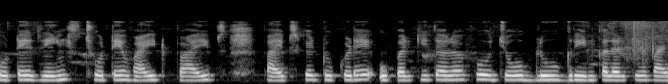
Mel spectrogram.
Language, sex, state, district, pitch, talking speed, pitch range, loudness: Hindi, female, Punjab, Fazilka, 205 Hz, 150 wpm, 195-215 Hz, -15 LUFS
